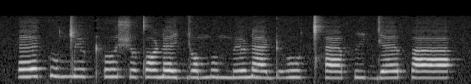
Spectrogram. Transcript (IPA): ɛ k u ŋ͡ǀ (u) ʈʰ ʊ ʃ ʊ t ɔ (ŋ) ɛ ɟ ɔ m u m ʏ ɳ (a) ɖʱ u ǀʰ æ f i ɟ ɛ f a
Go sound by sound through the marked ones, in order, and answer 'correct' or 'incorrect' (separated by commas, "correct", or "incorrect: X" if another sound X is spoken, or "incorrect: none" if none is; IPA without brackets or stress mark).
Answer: incorrect: y, incorrect: ɳ, incorrect: æ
